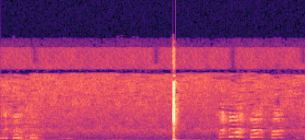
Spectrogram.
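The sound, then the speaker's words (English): A single sharp slap of a person's hand against their own face cracks out once in the middle, loud, over a quiet background with faint voices murmuring afterward. “You just slapped yourself in the face.”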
